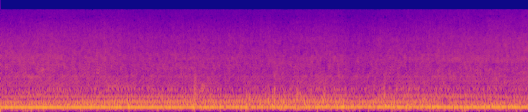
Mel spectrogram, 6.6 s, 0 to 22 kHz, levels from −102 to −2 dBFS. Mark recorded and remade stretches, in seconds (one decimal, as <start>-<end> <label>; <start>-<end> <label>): 0.0-6.6 remade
